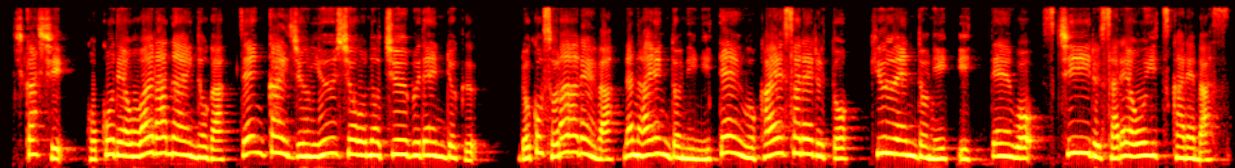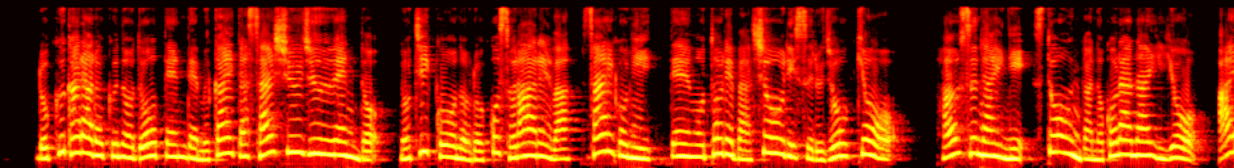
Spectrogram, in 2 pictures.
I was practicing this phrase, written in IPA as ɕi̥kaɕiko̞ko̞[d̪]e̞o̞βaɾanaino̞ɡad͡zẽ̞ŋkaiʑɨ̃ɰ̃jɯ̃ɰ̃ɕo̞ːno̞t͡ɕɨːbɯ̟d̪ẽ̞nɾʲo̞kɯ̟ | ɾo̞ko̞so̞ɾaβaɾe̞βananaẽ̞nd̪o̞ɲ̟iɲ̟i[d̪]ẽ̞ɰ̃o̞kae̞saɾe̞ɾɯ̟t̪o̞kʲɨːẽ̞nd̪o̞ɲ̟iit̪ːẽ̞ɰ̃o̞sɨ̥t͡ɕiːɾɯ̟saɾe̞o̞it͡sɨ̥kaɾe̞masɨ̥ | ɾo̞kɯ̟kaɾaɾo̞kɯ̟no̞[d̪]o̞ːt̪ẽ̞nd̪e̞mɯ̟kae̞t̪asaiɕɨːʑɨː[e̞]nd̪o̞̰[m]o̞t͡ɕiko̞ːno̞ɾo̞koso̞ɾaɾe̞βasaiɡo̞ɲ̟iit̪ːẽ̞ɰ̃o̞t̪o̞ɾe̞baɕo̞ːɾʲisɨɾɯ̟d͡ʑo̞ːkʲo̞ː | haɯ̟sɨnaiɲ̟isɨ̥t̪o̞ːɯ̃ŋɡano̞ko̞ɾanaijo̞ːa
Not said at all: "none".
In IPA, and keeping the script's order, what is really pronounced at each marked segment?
d̪, t̪, d̪, ẽ̞, n

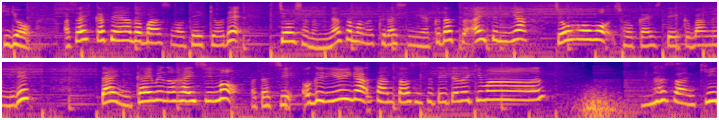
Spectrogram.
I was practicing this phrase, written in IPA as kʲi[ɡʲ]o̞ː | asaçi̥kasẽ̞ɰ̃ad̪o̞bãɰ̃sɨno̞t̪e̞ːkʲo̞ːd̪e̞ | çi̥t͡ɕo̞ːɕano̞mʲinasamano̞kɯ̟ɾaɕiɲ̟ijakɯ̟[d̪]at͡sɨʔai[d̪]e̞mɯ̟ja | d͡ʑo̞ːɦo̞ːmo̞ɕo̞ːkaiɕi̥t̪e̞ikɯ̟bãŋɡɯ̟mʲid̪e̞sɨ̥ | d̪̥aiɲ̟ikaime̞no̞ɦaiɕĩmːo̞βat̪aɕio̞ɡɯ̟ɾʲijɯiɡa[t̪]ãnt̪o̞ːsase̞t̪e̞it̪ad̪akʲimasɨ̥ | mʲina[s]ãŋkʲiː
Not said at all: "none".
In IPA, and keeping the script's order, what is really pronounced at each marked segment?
ɡʲ, d̪, t̪, t̪, s

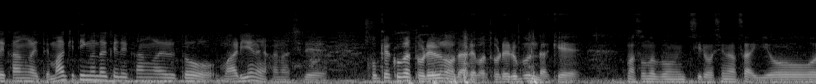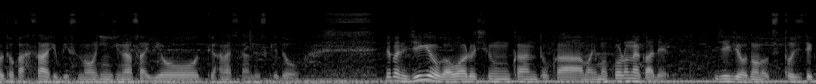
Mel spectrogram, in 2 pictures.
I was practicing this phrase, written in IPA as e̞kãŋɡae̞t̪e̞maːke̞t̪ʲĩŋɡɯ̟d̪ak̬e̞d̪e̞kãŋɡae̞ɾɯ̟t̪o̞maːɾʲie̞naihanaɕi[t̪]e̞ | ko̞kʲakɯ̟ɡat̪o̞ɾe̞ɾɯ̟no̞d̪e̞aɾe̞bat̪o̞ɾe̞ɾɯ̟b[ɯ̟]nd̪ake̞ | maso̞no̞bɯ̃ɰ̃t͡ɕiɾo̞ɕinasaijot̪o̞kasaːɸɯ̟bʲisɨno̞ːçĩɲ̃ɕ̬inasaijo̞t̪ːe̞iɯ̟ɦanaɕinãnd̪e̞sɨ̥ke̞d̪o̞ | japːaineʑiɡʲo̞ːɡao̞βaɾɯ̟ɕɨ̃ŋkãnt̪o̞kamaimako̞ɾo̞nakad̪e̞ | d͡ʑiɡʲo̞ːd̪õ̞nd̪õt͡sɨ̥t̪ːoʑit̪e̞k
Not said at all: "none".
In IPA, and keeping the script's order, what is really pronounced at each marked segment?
d̪, ɯ̟̃

